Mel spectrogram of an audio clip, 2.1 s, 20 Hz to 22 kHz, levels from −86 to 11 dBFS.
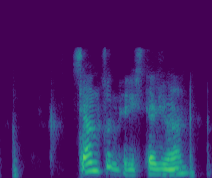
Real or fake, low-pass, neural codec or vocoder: fake; 7.2 kHz; codec, 16 kHz, 2 kbps, FreqCodec, smaller model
